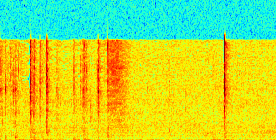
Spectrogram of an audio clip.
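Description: Typing on a computer keyboard to enter notes about a problem, a steady run of light key clicks at close range with no one talking.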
